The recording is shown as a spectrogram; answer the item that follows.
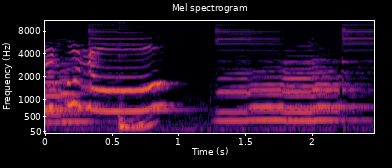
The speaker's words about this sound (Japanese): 猫 よ。 猫。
